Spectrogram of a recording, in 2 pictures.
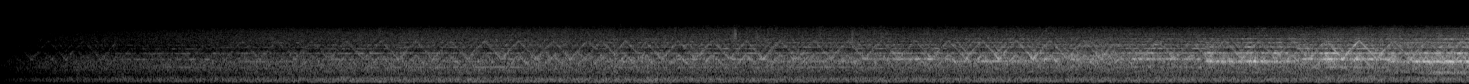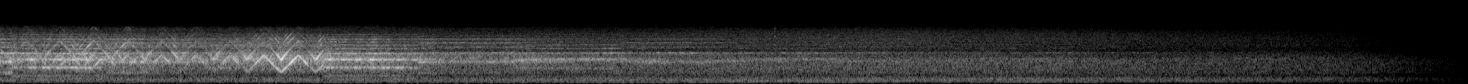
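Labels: An alarm gradually increases in volume. 0.0 - 18.2
An ambulance siren sounds repeatedly, gradually increasing in volume then fading away. 1.0 - 23.3

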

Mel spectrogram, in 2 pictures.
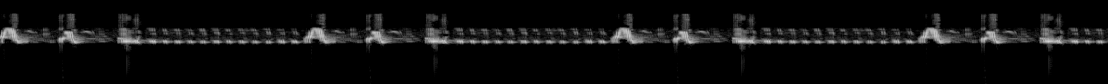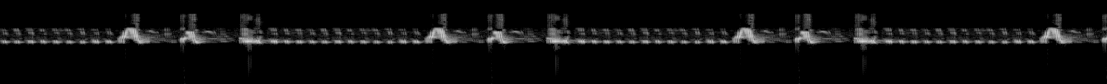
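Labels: A bird screams twice with high-pitched screams that decrease in pitch. 0.0 - 1.5
A high-pitched bird call repeats rapidly and continuously. 1.4 - 3.2
A bird screams twice with high-pitched screams that decrease in pitch. 3.1 - 4.6
A high-pitched bird call repeats rapidly and continuously. 4.5 - 6.3
A bird screams twice with high-pitched screams that decrease in pitch. 6.2 - 7.7
A high-pitched bird call repeats rapidly and continuously. 7.4 - 9.3
A bird screams twice with high-pitched screams that decrease in pitch. 9.1 - 10.6
A high-pitched bird call repeats rapidly and continuously. 10.5 - 12.4
A bird screams twice with high-pitched screams that decrease in pitch. 12.3 - 13.8
A high-pitched bird call repeats rapidly and continuously. 13.7 - 15.5
A bird screams twice with high-pitched screams that decrease in pitch. 15.4 - 16.9
A high-pitched bird call repeats rapidly and continuously. 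16.8 - 18.6
A bird screams twice with high-pitched screams that decrease in pitch. 18.4 - 19.9
A high-pitched bird call repeats rapidly and continuously. 19.8 - 21.6
A bird screams twice with high-pitched screams that decrease in pitch. 21.3 - 22.2

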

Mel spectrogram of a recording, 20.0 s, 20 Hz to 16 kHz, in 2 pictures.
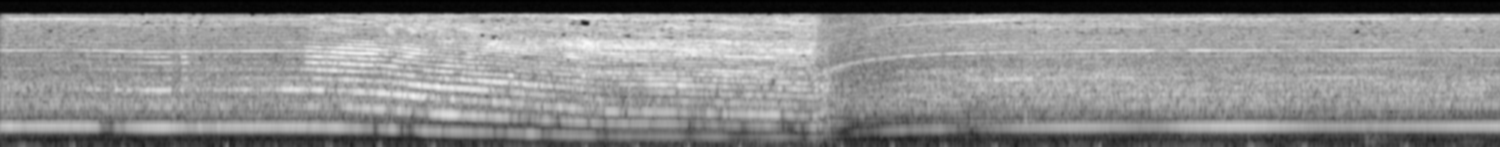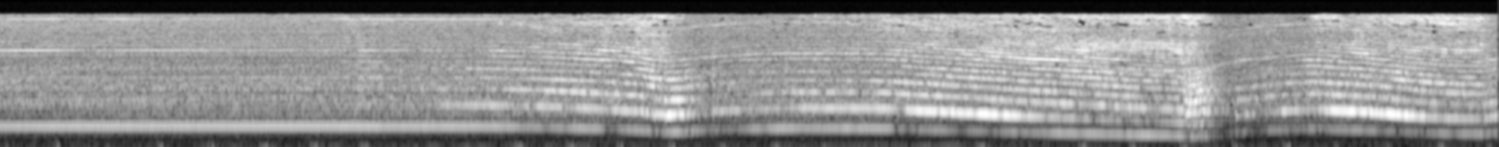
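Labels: A circular saw operates loudly with a high-pitched, steady cutting noise. 0.0 - 20.0
A circular saw is cutting, producing a loud, high-pitched grinding noise. 2.0 - 5.6
A circular saw is cutting, producing a loud, high-pitched grinding noise. 13.3 - 14.7
A circular saw is cutting, producing a loud, high-pitched grinding noise. 15.6 - 18.1
A circular saw is cutting, producing a loud, high-pitched grinding noise. 18.8 - 20.0

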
